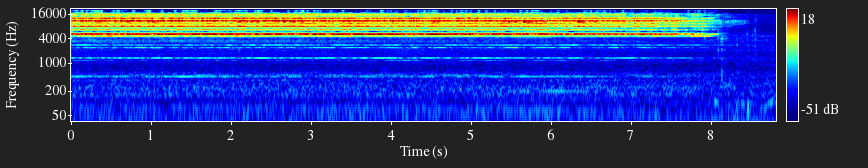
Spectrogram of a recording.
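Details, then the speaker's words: Jaeger-LeCoultre Master Memovox International (World Time) rose gold alarm watch: bright, high, rapid buzzing ring holds evenly about eight seconds, long school-bell-like chime, then stops; normal alarm chime. "So it rings quite long. It's a fairly pleasant kind of chime."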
